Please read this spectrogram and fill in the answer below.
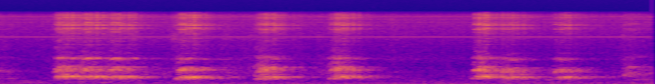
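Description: Puppies barking at play: a run of short, repeated barks, about eight in all, with a brief pause partway through.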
